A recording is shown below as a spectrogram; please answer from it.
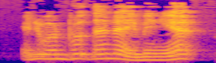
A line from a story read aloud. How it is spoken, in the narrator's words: Ron asked eagerly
